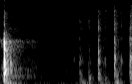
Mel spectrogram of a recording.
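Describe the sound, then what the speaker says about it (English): Keys clack on a computer keyboard at a desk: one sharp hit ringing briefly, a pause, then five quick close taps in an uneven rhythm, with no talking. "this is a keyboard"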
